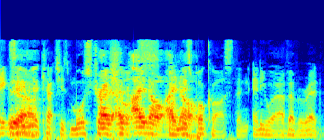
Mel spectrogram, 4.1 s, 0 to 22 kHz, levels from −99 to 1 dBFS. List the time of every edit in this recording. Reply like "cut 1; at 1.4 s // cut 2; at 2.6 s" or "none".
none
